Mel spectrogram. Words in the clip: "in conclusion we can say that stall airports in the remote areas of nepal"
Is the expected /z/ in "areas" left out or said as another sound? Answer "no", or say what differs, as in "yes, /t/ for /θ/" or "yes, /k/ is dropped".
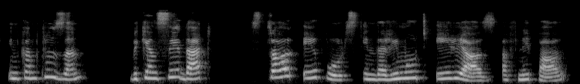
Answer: no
